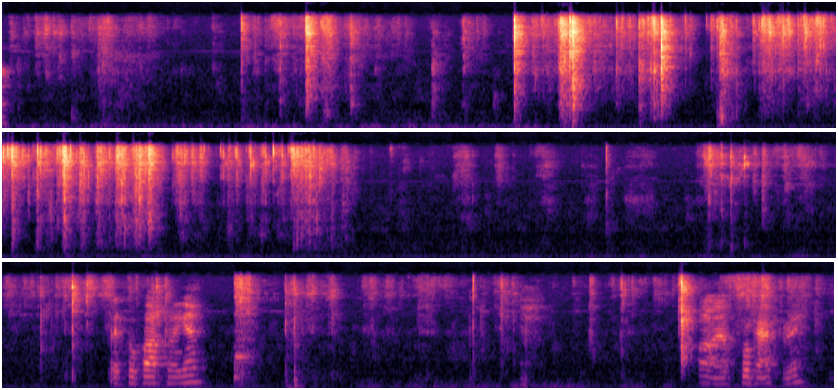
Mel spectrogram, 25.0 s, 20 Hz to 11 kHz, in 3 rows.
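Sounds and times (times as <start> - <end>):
foil wrapper crinkling: 2.4 - 3.8, 4.6 - 11.9.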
